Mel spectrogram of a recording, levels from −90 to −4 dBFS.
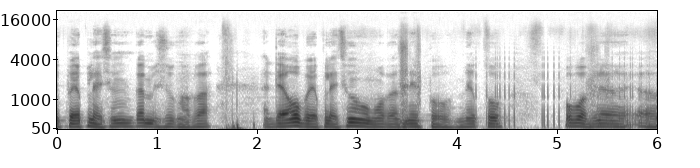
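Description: From 4.20 s to 5.94 s a train of clicks runs over the speech, roughly thirty of them at an average of 13.8 per second but with uneven spacing. Each click has much the same sharp shape and peaks a few decibels above the speech, so they read as a ragged ticking that carries through the gaps as well. The likely cause is electrical interference or a faulty connection or power supply injecting repeated pulses.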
